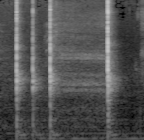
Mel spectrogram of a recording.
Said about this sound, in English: Where's the hammering coming from?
